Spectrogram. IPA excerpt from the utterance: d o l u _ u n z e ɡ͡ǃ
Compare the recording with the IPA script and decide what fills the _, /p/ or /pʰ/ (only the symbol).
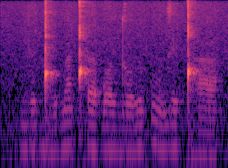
p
